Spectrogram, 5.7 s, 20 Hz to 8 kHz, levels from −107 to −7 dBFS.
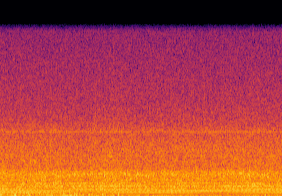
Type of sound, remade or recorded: recorded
